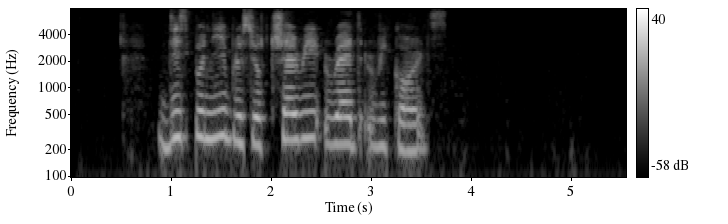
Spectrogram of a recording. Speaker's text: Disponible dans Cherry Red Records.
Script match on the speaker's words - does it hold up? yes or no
no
